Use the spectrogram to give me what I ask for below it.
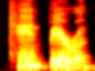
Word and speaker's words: Canberra: No, it is Canberra, I believe, is how you pronounce it.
